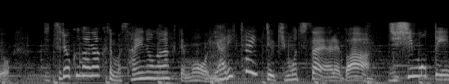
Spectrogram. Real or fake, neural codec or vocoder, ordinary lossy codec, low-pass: real; none; AAC, 48 kbps; 7.2 kHz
